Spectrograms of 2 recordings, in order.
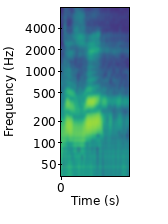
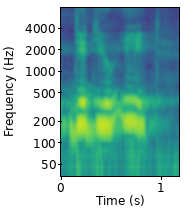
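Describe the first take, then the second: First: The words are slurred together into one sound. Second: Each word is said clearly and separately. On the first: The speaker calls it wrong. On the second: The speaker calls it right.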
